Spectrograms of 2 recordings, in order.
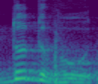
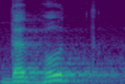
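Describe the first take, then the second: First: The first syllable has a 'u' vowel. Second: The first syllable has an 'a' vowel. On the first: The speaker calls it right. "दुद्भूत है" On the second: The speaker calls it wrong. "दद्भूत नहीं है"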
